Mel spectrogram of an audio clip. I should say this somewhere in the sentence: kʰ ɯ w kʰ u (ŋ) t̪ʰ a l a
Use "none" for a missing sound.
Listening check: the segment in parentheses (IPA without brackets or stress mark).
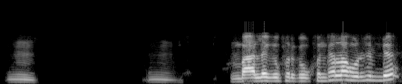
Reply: n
